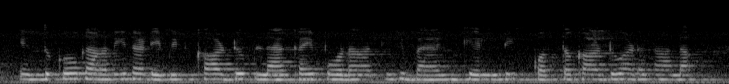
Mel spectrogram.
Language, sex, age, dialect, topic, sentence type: Telugu, female, 18-24, Utterandhra, banking, statement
